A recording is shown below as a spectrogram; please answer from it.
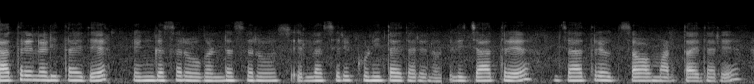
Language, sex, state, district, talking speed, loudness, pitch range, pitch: Kannada, female, Karnataka, Shimoga, 125 wpm, -19 LUFS, 175-185 Hz, 180 Hz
